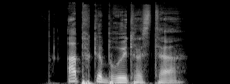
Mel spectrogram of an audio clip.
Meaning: inflection of abgebrüht: 1. strong/mixed nominative masculine singular superlative degree 2. strong genitive/dative feminine singular superlative degree 3. strong genitive plural superlative degree
- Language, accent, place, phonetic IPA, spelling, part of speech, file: German, Germany, Berlin, [ˈapɡəˌbʁyːtəstɐ], abgebrühtester, adjective, De-abgebrühtester.ogg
